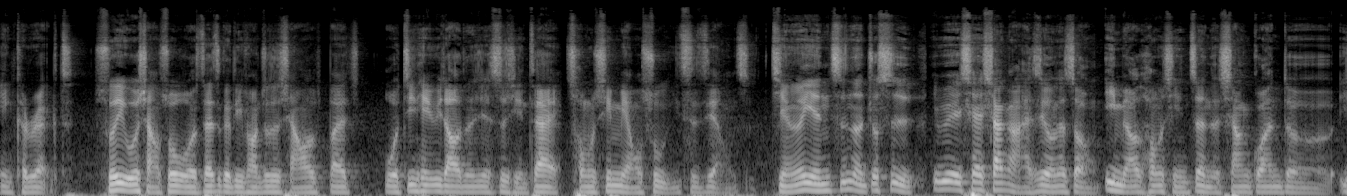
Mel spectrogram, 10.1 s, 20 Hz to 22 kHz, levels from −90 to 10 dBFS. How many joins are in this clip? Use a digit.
2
